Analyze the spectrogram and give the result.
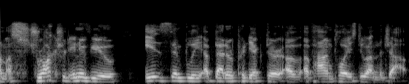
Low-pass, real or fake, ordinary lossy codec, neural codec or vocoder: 7.2 kHz; real; Opus, 24 kbps; none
